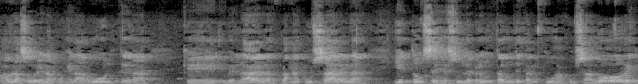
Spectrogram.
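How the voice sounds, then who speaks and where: A man talks at a moderate pace in a medium pitch. Noticeable background noise and audible room echo surround his voice. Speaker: preacher. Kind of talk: sermon. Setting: church.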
